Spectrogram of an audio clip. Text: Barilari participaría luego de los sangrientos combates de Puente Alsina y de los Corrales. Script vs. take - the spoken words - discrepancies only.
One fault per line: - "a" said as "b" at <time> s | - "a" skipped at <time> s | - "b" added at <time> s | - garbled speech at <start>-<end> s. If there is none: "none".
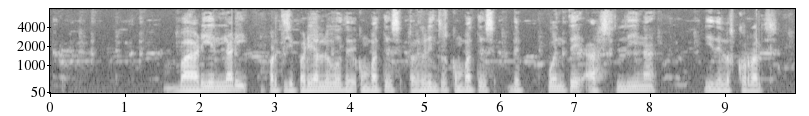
- "los" said as "combates" at 4.1 s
